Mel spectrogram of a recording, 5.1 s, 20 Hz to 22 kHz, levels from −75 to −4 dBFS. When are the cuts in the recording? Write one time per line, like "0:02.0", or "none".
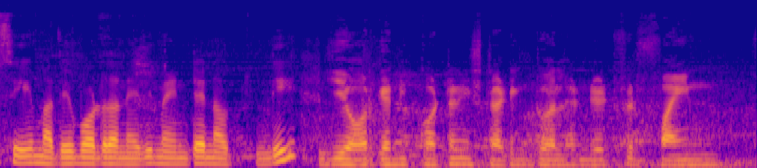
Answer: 0:02.1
